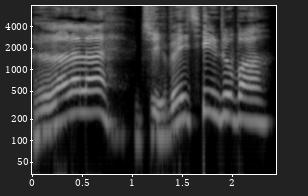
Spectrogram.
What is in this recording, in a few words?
levelup zh-hant; cookie run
